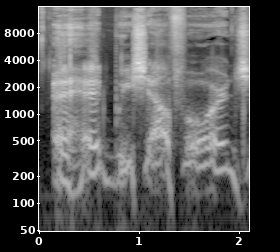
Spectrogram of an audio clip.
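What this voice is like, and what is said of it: Put-on old man voice. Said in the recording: “That was my old man voice.”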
